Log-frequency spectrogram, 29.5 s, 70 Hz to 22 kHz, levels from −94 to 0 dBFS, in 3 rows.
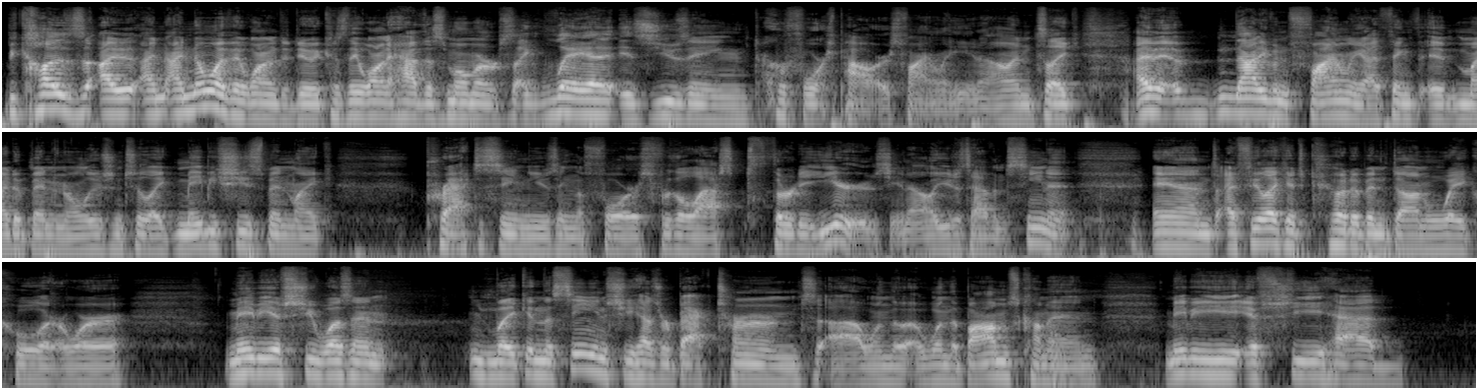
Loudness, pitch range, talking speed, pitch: -29 LUFS, 100-120 Hz, 210 wpm, 110 Hz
